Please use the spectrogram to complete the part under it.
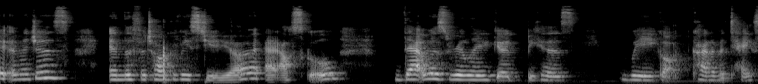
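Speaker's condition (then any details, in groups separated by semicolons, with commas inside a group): No condition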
